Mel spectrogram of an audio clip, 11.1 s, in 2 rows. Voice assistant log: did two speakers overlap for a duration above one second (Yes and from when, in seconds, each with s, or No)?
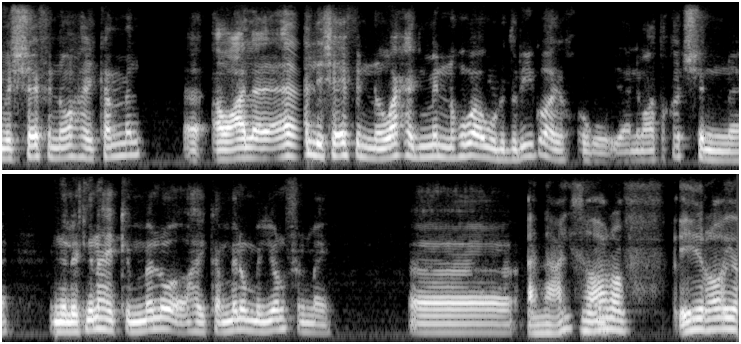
No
